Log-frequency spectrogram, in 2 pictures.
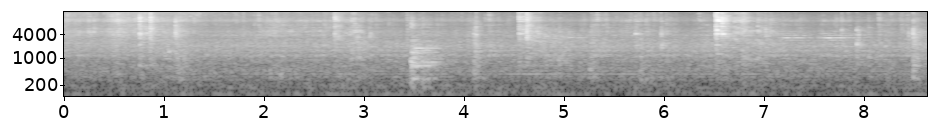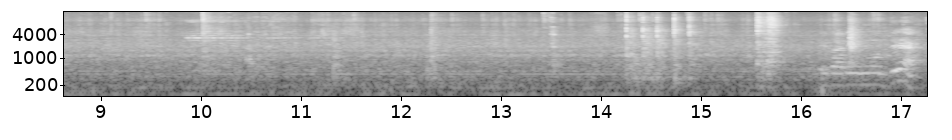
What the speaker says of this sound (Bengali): এবার ডালটাকে ছেড়ে দেবো।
